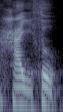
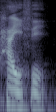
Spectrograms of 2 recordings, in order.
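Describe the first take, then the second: First: The word ends with a u vowel. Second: The word ends with an i vowel. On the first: The speaker calls it right. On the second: The speaker calls it wrong. "tidak boleh"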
